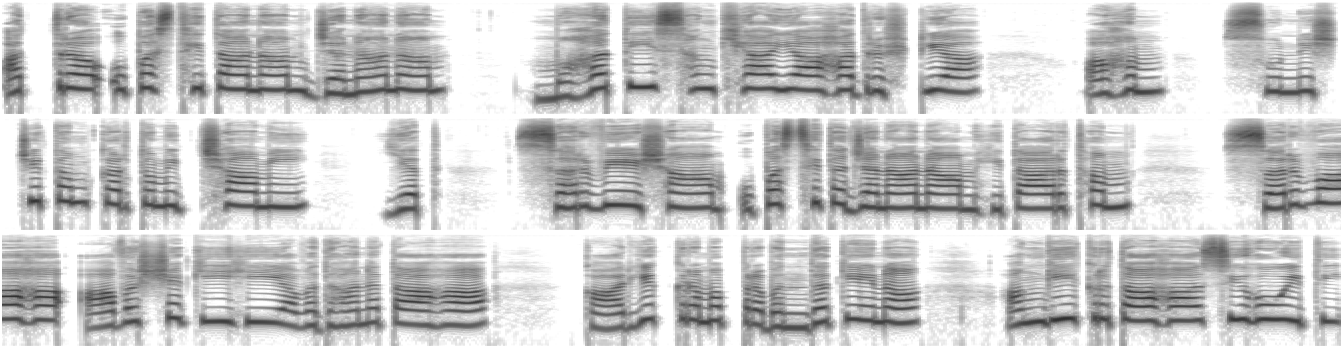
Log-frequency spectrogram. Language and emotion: Sanskrit, fearful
